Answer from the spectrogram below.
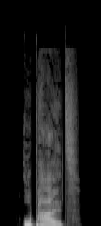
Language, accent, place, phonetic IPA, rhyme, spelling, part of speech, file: German, Germany, Berlin, [oˈpaːls], -aːls, Opals, noun, De-Opals.ogg
- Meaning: genitive singular of Opal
